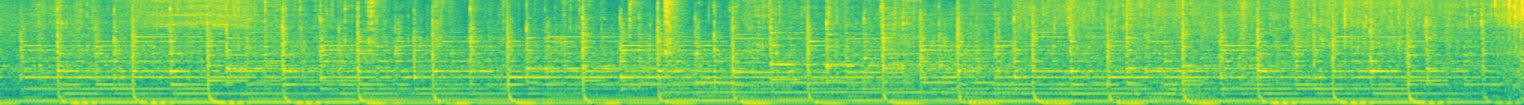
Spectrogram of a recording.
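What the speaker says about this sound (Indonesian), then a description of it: "Kita tumis dulu telurnya." Eggs sizzle and fry steadily in a hot pan while being stir-fried, a constant close crackle running beneath a loud rhythmic musical beat with no talking.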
